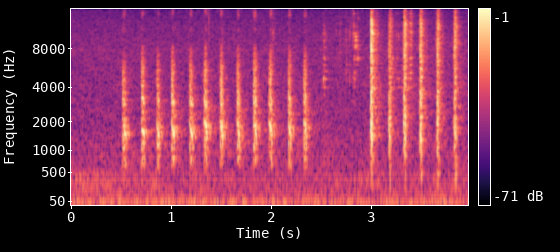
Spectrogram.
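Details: A male cockatiel makes rapid, repeated kissing smacks, copying the kissing sounds his owner makes; his mate sometimes gets fed up and pushes him away.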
